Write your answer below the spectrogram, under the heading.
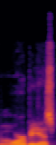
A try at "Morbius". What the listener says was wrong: Mobius. There's no R in there, buddy. It's Morbius is the living vampire. You said Morbius. It's Mobius.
